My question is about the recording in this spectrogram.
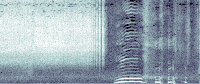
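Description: Western diamondback rattlesnake buzzing its tail rattle, a steady high-pitched hiss given as a defensive warning, which cuts off suddenly about halfway through. A man's drawn-out vocal exclamation follows, the loudest sound, then a few short vocal sounds.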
